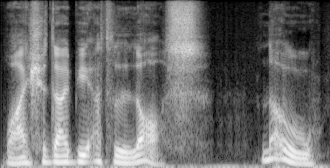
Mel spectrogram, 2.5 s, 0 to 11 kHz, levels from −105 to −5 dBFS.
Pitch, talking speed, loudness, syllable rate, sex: 120 Hz, 195 wpm, -15 LUFS, 3.9 syllables/s, male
